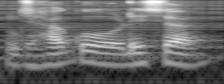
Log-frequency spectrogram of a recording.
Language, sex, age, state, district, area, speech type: Odia, male, 30-45, Odisha, Kandhamal, rural, spontaneous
